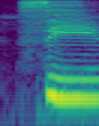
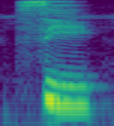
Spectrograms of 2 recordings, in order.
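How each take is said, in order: First: The syllable is said in the third tone. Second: The syllable is said in the sixth tone. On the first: It means try. "C means try" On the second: It means be or is. "C means be or is"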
